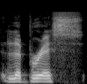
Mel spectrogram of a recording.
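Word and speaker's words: Le Bris: interesting one actually uh reice lebris is how I think you say it's a kind of Parisian uh pronunciation so You' think it would be lab which would obviously be a headline writer's dream but no got lauron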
